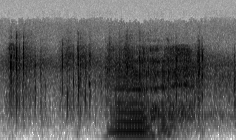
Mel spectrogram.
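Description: Soft rustling and crinkling of paper specification pages for a school building being handled and gone over page by page, with a brief hummed vocal sound in the middle, then more light rustling.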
